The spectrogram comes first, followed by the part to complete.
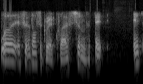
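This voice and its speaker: The voice moves through very wide pitch swings at a fairly slow pace. It carries a Northern Irish accent. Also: man. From Northern Ireland, Armagh. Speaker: cinematographer. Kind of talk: interview.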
